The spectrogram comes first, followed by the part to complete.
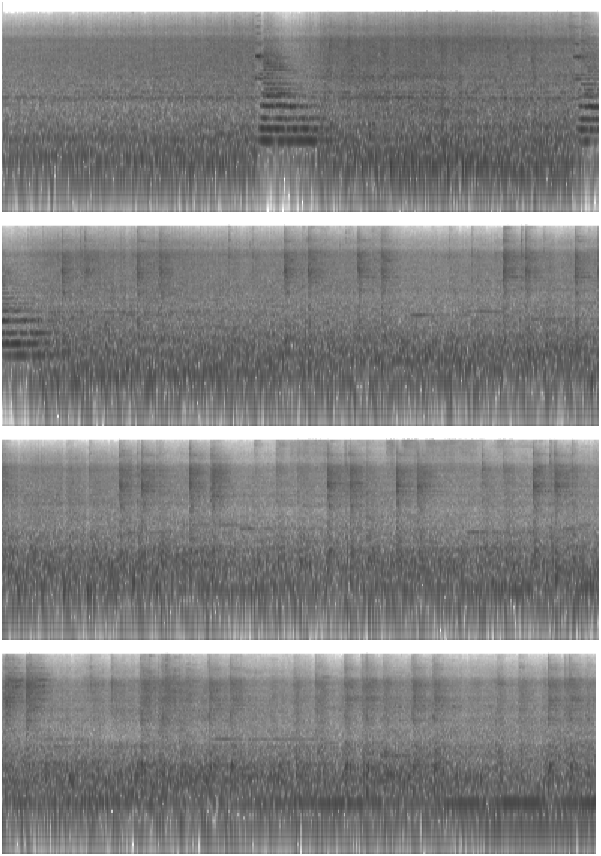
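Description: A KAI diesel locomotive arriving sounds its horn in two short blasts, about four seconds apart. A long passenger train then rolls past, with a steady rumble and the wheels clicking over the rail joints.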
